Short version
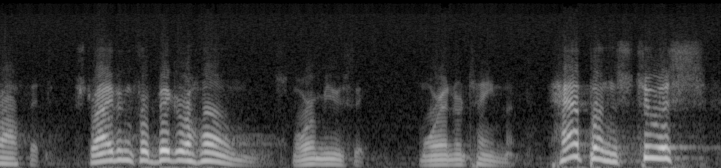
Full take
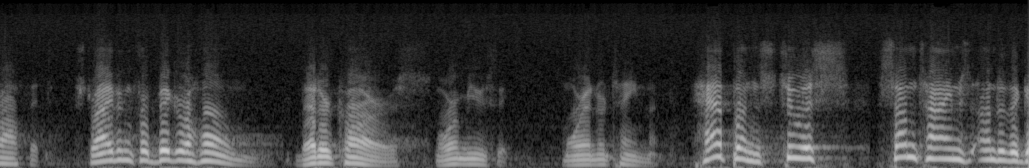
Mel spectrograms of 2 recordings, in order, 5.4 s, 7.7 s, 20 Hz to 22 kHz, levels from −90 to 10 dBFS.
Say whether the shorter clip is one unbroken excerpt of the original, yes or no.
no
